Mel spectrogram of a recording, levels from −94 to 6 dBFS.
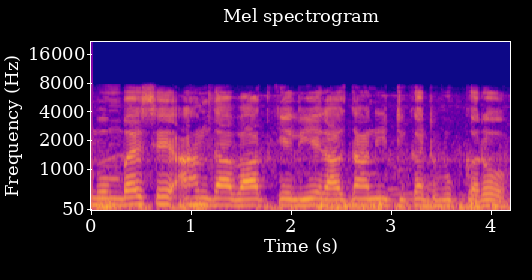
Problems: constant background noise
